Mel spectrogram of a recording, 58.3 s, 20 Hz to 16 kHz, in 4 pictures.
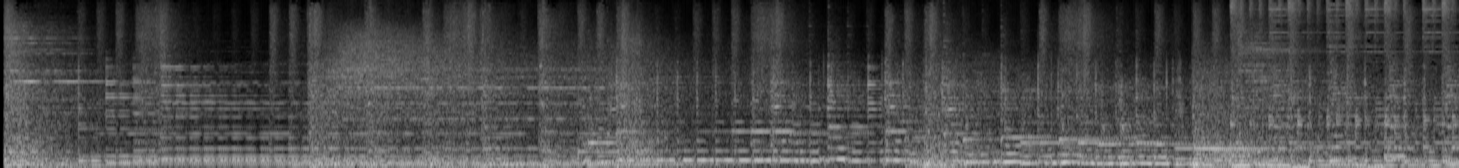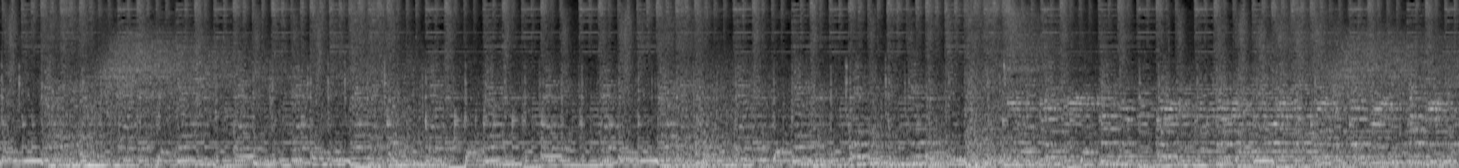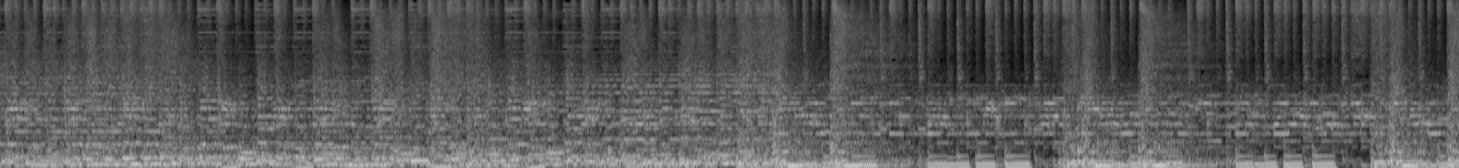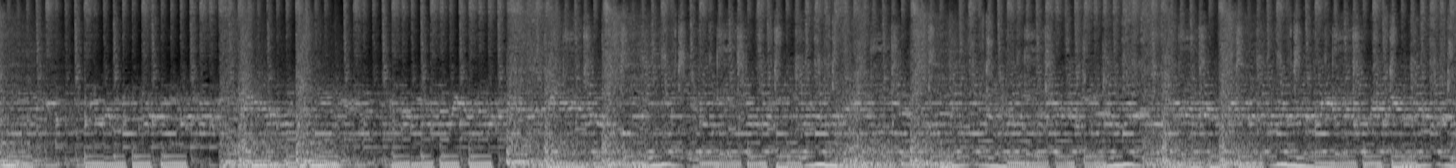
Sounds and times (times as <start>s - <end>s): Music: 0.0s - 58.3s.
